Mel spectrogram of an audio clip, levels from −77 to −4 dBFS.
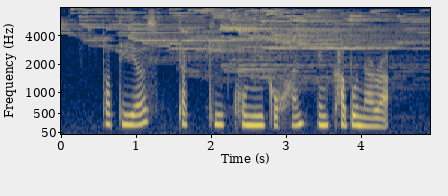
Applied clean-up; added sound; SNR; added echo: none; Chime; 5 dB; none.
